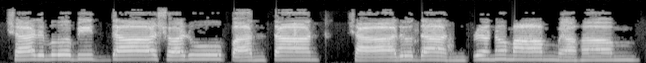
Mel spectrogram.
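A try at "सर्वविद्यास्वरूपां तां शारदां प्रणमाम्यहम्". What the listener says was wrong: সর্ববিদ্যা স্বরূপাম তাম শারদাম, সব জায়গাতে মকার আছে। স্বরূপ শারদাম।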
